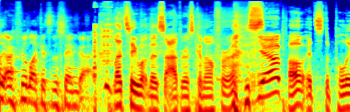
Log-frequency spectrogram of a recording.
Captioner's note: laughs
